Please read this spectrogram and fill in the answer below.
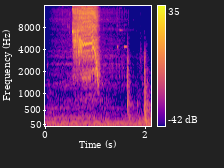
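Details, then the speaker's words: Flexshaft burr enlarging a hole. A sharp, high half-second screech or squeak as the burr cuts dry because its lubricant coat has worn off. The cue to apply a fresh coat. "you see it or hear it start to squeak like that, that's time for fresh coat."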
